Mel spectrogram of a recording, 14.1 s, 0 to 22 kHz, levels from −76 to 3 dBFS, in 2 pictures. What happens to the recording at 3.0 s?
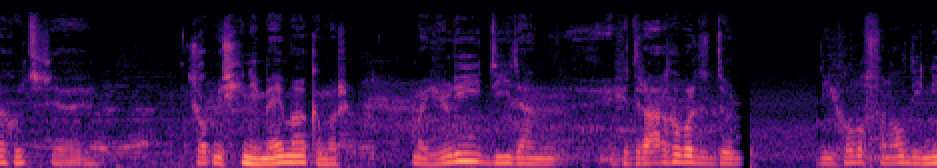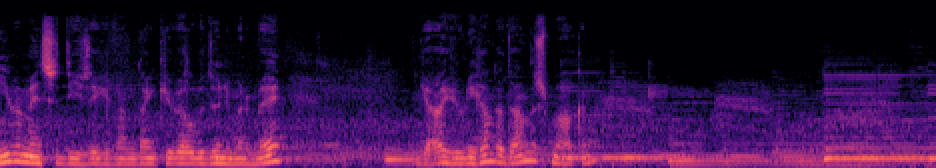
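Nothing goes wrong at 3.0 s; the audio runs on intact through that moment, with no dropout, click or other fault.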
